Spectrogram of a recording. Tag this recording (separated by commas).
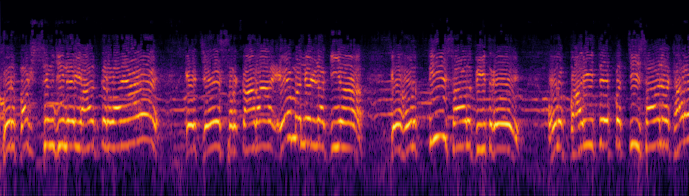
Speech, Male speech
